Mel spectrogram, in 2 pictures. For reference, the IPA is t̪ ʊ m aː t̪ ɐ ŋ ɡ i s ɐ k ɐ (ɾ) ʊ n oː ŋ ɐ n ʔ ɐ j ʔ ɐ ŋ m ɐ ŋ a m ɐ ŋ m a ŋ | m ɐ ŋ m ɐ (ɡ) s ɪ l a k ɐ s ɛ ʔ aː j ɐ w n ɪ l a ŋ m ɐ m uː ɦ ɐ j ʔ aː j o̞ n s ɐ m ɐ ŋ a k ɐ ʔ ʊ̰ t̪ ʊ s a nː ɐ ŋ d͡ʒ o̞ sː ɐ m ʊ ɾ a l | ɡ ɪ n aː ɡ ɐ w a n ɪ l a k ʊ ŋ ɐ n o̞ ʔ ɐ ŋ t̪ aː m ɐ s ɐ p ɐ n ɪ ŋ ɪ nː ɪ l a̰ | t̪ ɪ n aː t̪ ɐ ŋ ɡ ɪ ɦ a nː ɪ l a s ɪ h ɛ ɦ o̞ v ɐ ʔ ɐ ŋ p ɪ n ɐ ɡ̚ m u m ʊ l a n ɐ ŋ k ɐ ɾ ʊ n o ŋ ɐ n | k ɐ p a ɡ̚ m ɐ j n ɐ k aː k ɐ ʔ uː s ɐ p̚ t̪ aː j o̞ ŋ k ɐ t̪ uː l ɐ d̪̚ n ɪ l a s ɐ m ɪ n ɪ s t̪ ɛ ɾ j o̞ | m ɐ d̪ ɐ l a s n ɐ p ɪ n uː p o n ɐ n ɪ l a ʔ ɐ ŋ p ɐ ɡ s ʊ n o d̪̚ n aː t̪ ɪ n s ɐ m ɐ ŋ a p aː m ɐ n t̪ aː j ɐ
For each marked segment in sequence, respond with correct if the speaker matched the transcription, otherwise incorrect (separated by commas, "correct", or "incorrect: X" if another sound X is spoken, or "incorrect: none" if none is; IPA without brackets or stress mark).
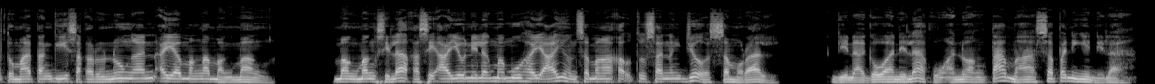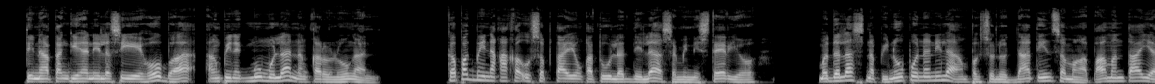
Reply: correct, incorrect: ŋ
